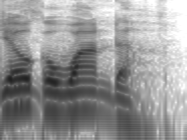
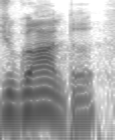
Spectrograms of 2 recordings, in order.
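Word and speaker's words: Yogananda: It's Now, Yoga Wanda. he pronounced it via text. No, Johnny gave us this one, I man. just said it how it's spelled. Okay, I thought it was Uganda.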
